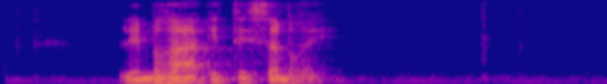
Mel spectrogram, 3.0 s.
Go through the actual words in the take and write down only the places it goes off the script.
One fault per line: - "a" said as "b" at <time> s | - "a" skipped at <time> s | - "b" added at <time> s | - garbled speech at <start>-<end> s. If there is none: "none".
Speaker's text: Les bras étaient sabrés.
none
